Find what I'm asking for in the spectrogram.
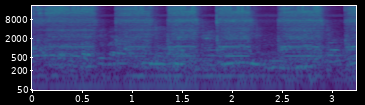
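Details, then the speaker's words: Repaired seized electric lift pump from a Perkins diesel genset, bench-tested on 12 V battery: small motor whirs steadily with a light repeating tick about twice a second; pump turning normally after repair. "Nah itu ada bunyi and Hai nada bunyi ya jadi dipastikan ini sudah I am berputar ya jadi dalamnya sudah berputar"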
